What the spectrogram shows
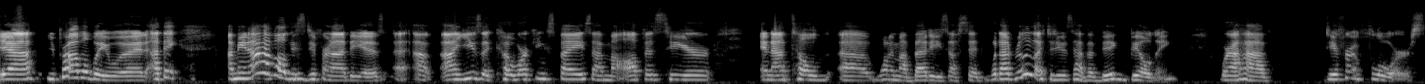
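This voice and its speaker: Speaking with an American accent, a woman uses a normal speaking voice at a fairly high pitch, with ordinary pitch variation and a moderate pace. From US South (East Tennessee / Georgia). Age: 50s. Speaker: author and publisher. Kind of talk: interview conversation.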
